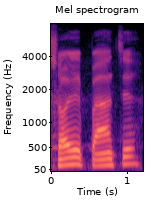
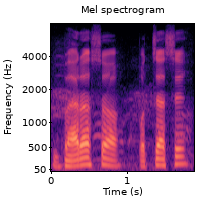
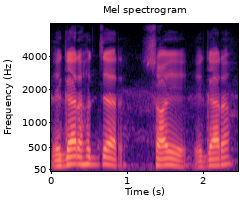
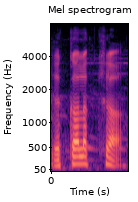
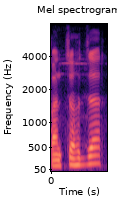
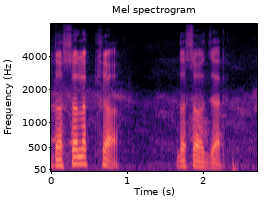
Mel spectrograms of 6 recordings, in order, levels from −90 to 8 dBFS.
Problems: constant background noise, continuous background conversations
